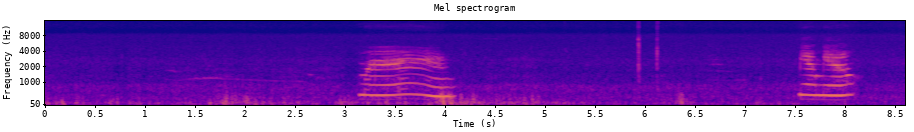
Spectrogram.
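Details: Unhappy feral cat approached at Savannah Mall on May 15th 2023, giving two long, drawn-out harmonic meows about four seconds apart, each bending slightly downward at the end, over low background hum and faint clicks.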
